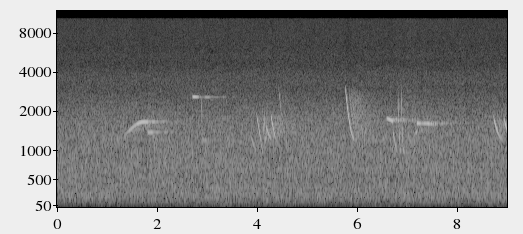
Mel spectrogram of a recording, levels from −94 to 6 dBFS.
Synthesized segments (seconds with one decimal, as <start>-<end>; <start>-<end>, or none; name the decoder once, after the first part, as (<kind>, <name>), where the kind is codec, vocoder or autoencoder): none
